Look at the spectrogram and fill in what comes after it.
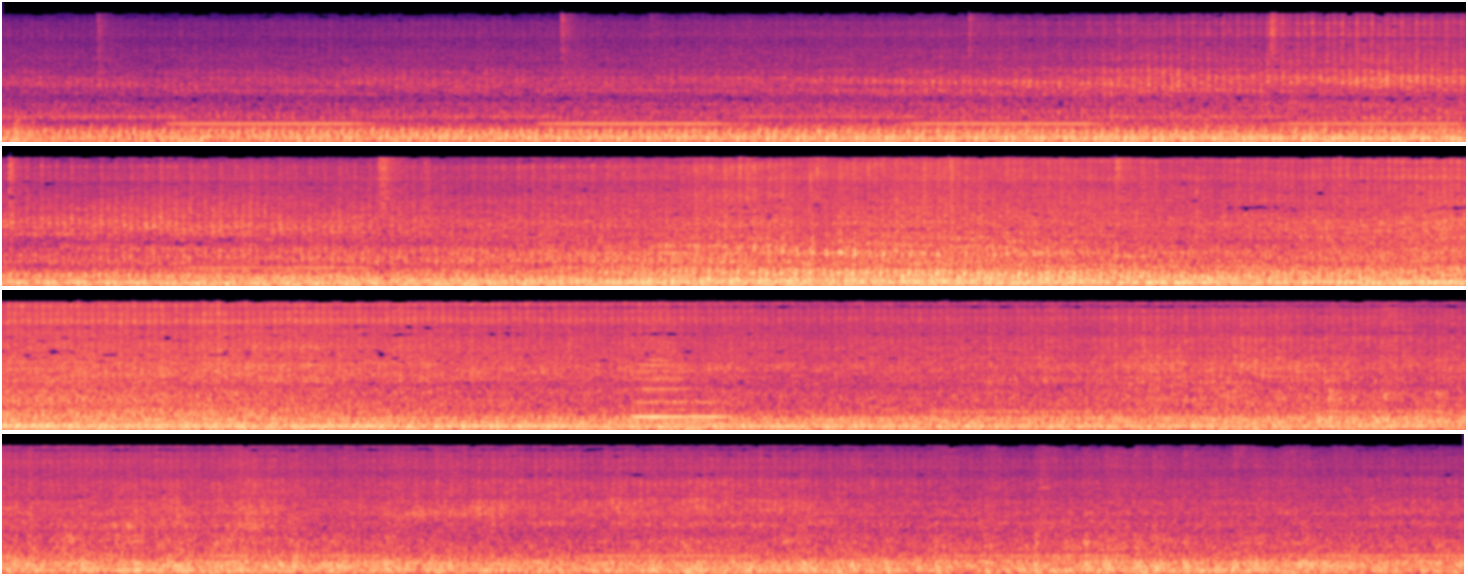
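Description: Diesel-hauled passenger train approaching and passing, its locomotive's engine growing louder over the first dozen seconds, then the coaches' wheels running steadily along the rails. A repeating beep about once a second sounds at the start, is drowned out while the locomotive passes, and comes back near the end.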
